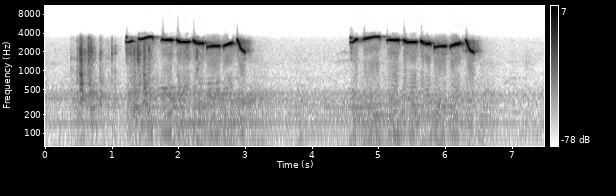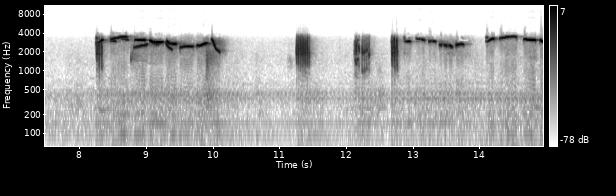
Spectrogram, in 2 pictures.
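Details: Tledekan bird sound used as a lure to attract birds: bursts of high, thin whistled notes falling slightly in steps, each phrase about two seconds, with short buzzy rasping notes between phrases; no other sounds.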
